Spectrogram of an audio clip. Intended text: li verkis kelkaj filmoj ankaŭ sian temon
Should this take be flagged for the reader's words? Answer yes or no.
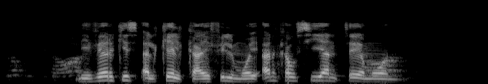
yes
